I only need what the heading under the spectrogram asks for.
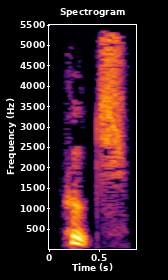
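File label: "hooch", English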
